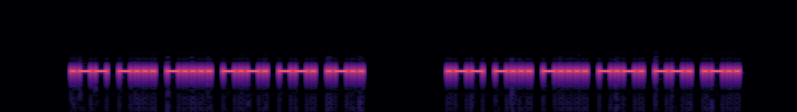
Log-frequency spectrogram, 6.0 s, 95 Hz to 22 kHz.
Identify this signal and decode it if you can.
Morse code, heard as a keyed tone, about 40 wpm, 700 Hz. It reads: WB6CGL WB6CGL
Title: USA Call Signs - 6 Characters - Repeated 2x - 40wpm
